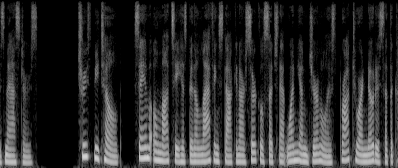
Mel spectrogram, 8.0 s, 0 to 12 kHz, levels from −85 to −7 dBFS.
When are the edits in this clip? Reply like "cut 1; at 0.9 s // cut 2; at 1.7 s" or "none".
none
